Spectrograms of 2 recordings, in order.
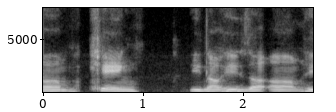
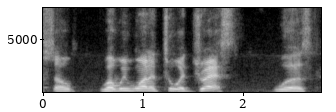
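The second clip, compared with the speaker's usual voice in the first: normal talking voice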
